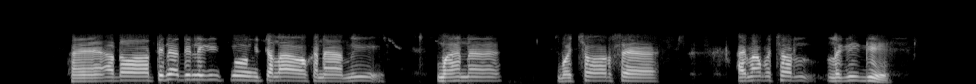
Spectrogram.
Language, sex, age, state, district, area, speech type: Santali, male, 30-45, Jharkhand, Pakur, rural, conversation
